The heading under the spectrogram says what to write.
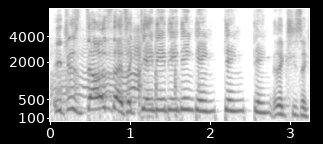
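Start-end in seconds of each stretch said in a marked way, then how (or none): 1.1-2.8 high dings. Retold or imitated. Repeating the ding impression.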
